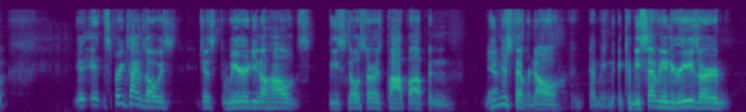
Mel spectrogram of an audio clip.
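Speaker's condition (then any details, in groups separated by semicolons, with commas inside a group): No condition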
